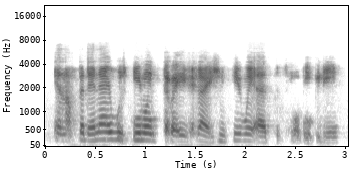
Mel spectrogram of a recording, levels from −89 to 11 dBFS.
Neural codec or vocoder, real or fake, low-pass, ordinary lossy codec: codec, 16 kHz, 1 kbps, X-Codec, HuBERT features, trained on LibriSpeech; fake; none; none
